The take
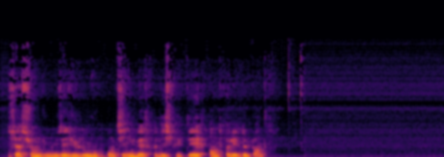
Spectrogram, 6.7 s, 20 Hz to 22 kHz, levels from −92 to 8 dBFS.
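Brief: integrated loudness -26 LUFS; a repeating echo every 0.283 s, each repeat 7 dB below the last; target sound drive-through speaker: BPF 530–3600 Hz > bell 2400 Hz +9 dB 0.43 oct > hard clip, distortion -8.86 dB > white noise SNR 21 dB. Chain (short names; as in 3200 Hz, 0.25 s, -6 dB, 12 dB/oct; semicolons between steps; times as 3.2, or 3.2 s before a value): BPF 530–3600 Hz; bell 2400 Hz +9 dB 0.43 oct; feedback echo 0.283 s, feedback 45%, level -7 dB; hard clip -26 dBFS; white noise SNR 21 dB; gain +6 dB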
